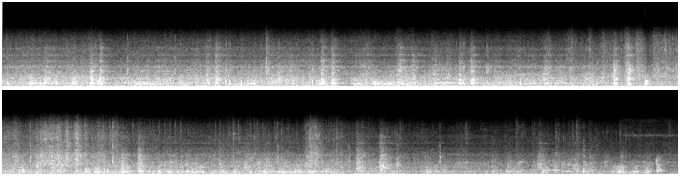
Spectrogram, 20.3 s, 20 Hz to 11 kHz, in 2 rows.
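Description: Interior running noise of a JR 115 series electric train: steel wheels on rail with scattered clicks over rail joints and a steady low hum, growing gradually quieter over the last several seconds as the train slows alongside a station platform.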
